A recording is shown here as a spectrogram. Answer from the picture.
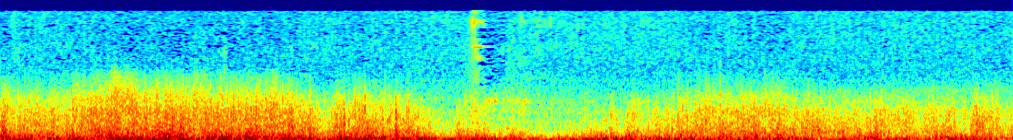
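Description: Wind buffeting the microphone: a loud, steady, low rumble with no letup, and one brief click about five seconds in.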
